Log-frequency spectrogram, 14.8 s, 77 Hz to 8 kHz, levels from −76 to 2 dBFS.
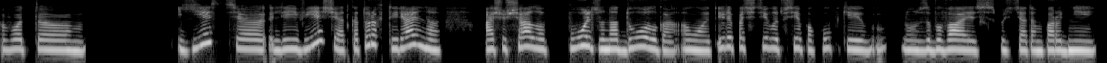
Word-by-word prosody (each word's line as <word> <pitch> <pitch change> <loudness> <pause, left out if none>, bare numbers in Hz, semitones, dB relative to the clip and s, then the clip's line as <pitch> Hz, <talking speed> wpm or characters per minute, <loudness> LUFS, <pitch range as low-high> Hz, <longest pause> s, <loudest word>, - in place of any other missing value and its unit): вот, 215 0 -2 0.2
ам 205 -2 +1 1.3
Есть, 245 - -1
э, 220 -2 0
ли 215 +2 0
вещи, 265 - -1
от 200 -3 -3
которых 285 +8 -1
ты 225 -1 -2
реально 245 -4 +2 0.6
ощущала 225 +2 +1 0.3
пользу 240 -2 +3
надолго? 215 -2 +2
Вот, 205 -3 +1
или 250 +1 -1
почти 245 +1 -5
вот 230 -3 -3
все 235 +1 -4
покупки, 215 0 -3
м, 210 +3 -3 0.2
ну, 205 -3 +1
забывались 205 0 +2
спустя 200 0 -5
там 195 -1 +1
пару 200 0 +1
дней? 195 0 +4
215 Hz, 105 wpm, -23 LUFS, 200-235 Hz, 1.3 s, дней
